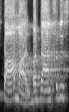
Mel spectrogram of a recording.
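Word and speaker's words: pas mal: It's not pasmal. Pronunciation is pamal, but the answer is not that.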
